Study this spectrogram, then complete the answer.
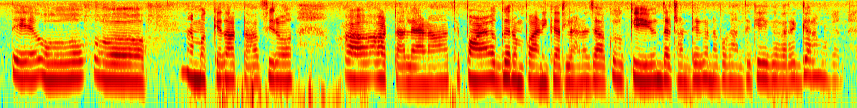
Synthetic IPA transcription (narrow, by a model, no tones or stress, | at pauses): t̪eːoː | məkːeːd̪aːʈːaːpʰɪɾoː | aːʈaːlɛːɽ̃aːt̪eːpaːɡəɾəmpaːɽ̃iːkəɾlɛːɽ̃aːd͡ʒaːkokeːʊ̃nd̪aːʈʰəɳɖeːkəɾnaːpəɡaːnt̪eːkekʋaːɾeɡəɾəmkənɛː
